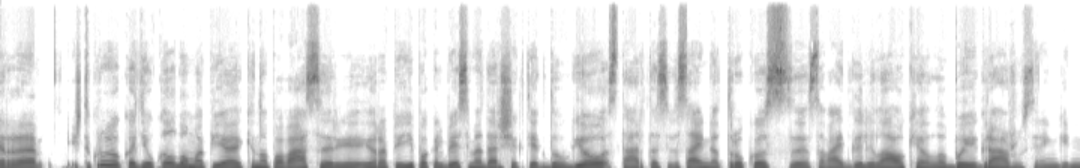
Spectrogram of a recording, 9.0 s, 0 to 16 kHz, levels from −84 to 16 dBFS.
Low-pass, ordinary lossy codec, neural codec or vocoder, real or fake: 14.4 kHz; Opus, 24 kbps; none; real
